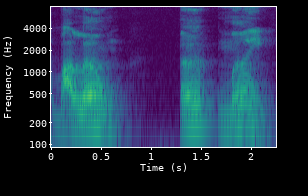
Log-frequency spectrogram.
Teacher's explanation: as vogais nasais Ao serem pronunciadas deixam os sons passarem pelo nariz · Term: ditongo nasal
